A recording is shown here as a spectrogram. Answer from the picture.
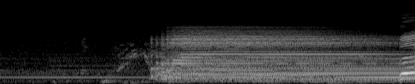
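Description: Distorted electric guitar: a faint ringing note, then a short rising slide, and about a second and a half in a loud chord struck and left ringing steadily.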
